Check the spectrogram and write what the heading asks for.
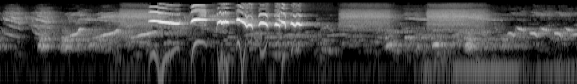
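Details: A female Oriental magpie-robin sings to stir males: soft rising whistles build into a rapid loud string of looping whistled notes, followed by hissy noise and quiet chirping calls.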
